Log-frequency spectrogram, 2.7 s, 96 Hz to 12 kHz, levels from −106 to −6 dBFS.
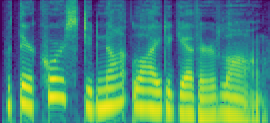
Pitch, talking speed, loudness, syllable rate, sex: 175 Hz, 180 wpm, -16 LUFS, 4.3 syllables/s, female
